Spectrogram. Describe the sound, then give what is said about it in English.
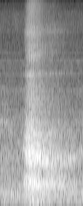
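One long, deep breath by a person, a noisy, airy rush that swells quickly and then holds steady to the end. “Now I gotta take a deep breath”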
